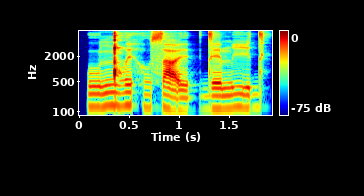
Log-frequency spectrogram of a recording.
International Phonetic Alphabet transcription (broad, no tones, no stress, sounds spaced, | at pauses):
u ŋ͡ǃ o̤ ɪ̯ h o̤ s a ɪ̯ | d e m i d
